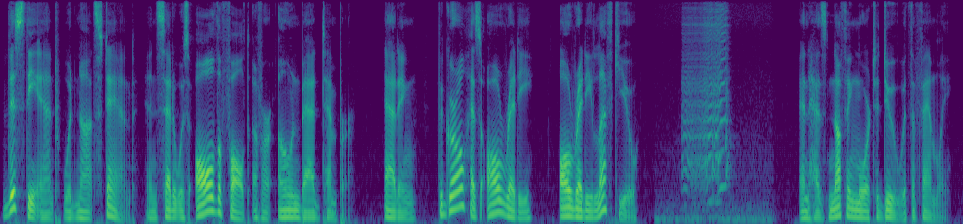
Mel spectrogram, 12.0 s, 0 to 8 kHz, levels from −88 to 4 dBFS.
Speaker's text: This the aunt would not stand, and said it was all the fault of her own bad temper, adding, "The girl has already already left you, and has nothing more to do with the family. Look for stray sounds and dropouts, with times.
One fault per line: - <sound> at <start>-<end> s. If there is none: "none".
- squeak at 8.2-9.7 s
